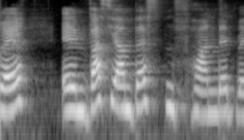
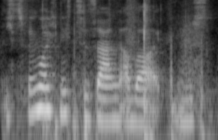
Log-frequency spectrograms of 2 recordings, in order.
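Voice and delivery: normal talking voice

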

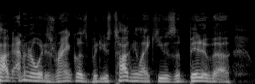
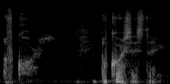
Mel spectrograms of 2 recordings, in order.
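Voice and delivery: mock whisper; 11 dB quieter than usual. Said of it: "And they go".

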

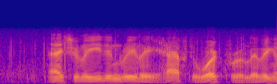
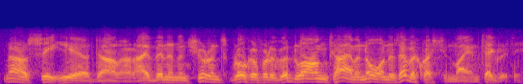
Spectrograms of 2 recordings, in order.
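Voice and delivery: raised, louder, higher protest of injured pride; indignant outburst; 7 semitones higher, 7 dB louder than usual. Acted. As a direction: bristle and push back, loud and fast by the end. Accused broker blows up at Dollar.

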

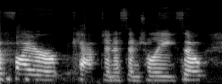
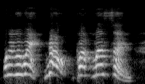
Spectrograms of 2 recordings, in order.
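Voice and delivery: high, urgent calls after her; hurried, pleading halfling catching up; Kita pleading; 11 semitones higher, faster than usual. Acted. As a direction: chase her down with your voice, much higher. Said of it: "running after her is Kita going".

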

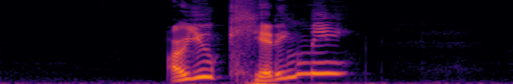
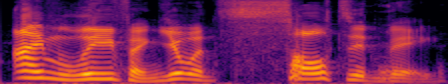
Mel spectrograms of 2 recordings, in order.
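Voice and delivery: loud, drawn-out mock indignation; mocking offended exit; 7 dB louder, slower than usual. Grandson mimicking grandma storming out of Shark Tank, loud mock offence. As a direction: exaggerate the outrage, stretching 'insulted'. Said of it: "Instead of being like".

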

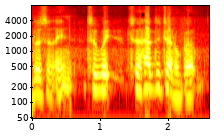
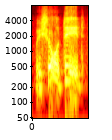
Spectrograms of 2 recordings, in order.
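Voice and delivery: high, boastful dwarf; proud; 11 semitones higher, 4 dB louder than usual. Acted. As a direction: own up to it proudly. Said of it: "said Tricky proudly".

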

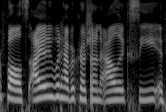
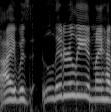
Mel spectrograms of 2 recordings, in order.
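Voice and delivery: usual speaking voice

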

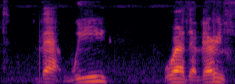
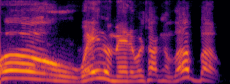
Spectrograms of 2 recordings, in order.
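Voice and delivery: excited; 7 semitones higher, 13 dB louder than usual. Real, not acted. Realizes it's a Love Boat question.

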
